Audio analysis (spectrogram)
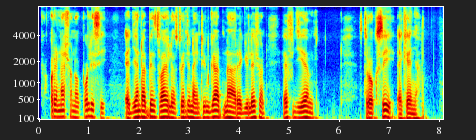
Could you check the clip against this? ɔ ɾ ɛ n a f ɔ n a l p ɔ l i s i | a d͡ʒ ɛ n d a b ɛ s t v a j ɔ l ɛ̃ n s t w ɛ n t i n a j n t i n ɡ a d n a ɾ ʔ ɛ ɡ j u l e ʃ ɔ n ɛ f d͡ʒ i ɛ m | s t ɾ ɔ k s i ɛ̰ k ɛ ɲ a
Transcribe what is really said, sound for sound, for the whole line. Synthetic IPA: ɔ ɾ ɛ n a ʃ ɔ n a l p ɔ l i s i | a d͡ʒ ɛ n d a b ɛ s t v a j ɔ l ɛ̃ n s t w ɛ n t i n a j n t i n ɡ a d n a ɾ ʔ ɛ ɡ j u l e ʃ ɔ n ɛ f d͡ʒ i ɛ m | s t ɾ ɔ k s i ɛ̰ k ɛ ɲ a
